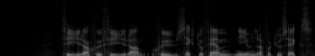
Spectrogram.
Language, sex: Swedish, male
